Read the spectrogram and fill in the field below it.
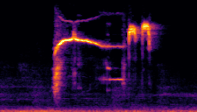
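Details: Orange-headed thrush from North Bali, its song played to coax other thrushes to sing: a single thin, very high whistle that sweeps up then holds flat, ending in a couple of short piercing notes.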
